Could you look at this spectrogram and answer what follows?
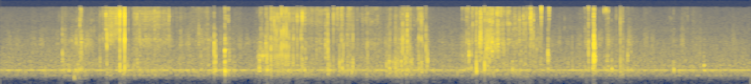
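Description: Sandpaper being handled and rubbed: a round sanding disc crinkling and scraping in three short bursts, with light clicks of small tools on the table.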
